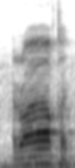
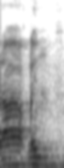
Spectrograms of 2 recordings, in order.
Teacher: یہاں پہ اگر وقف کریں تو راق پڑھیں گے، وقف نہیں کریں تو راقن ، آگے جو بھی لفظ اس کے ساتھ ملا کے پڑھیں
